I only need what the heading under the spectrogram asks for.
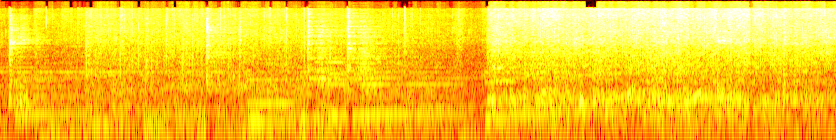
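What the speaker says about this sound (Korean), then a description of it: "마른 해삼에 버섯, 채소 등을 넣고 강한 불로 볶아 만드는 해삼탕." Rehydrated dried sea cucumber with mushrooms and vegetables stir-fried in a pan over high heat, giving a loud, steady, close sizzle that shifts in texture partway through as the food is tossed, with no voices.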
